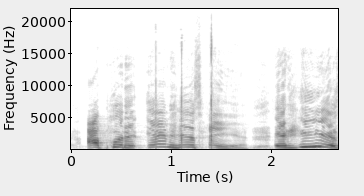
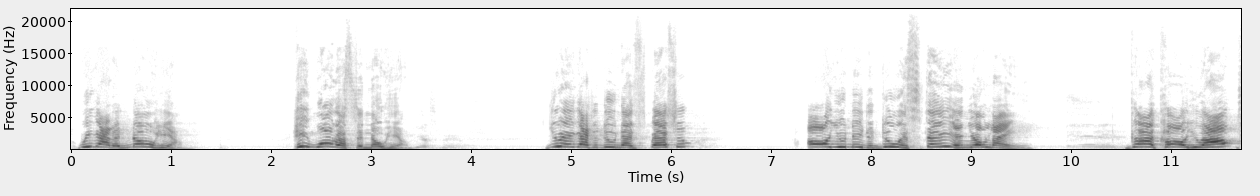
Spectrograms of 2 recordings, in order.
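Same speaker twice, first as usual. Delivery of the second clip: raised, punchy preaching with loud peaks; forceful preaching; 5 semitones higher, 6 dB louder than usual. Real, not acted. Preacher urging the congregation to stay in their lane, forceful preaching. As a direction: exhort the congregation in short bursts.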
